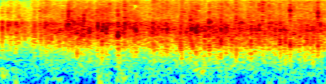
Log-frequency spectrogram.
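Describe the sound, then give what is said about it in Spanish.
A church audience applauds the worship band steadily, a dense wash of many hands clapping at once, sustained, with no voices standing out above it. “Celebra conmigo su presencia, celebra al grupo de alabanza.”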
